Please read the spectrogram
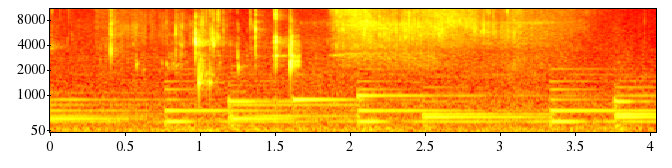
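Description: Beaten egg pouring into a glass bowl, with a few sharp drips and splats in the first couple of seconds, then a brief rushing pour of granulated sugar. Soft background music plays throughout.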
